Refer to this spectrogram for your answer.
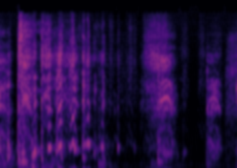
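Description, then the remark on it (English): Two rough, breathy coughs near the end, a short pause between them, following a burst of voiced, laugh-like sounds. The coughs are moderately loud. “I have a cough that I'm waiting to cough it.”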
